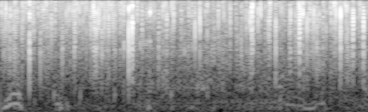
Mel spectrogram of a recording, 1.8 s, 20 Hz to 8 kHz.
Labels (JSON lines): {"label": "biophony, cascading saw", "recorder": "SoundTrap 600 or HydroMoth"}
